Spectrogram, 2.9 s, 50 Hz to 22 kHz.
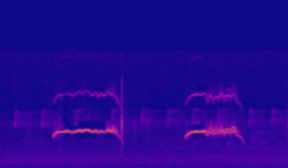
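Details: Bald eagle nest 90 feet up a pine in Johnson City, Tennessee, nest camera at dawn, 3 April 2024; two clear, high, thin whistles, each held level then dropping sharply at the end, about 1.3 seconds apart, with little else heard.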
